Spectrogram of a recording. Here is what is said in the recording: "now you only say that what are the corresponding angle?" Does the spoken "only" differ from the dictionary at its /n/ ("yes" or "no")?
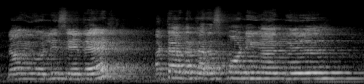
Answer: yes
